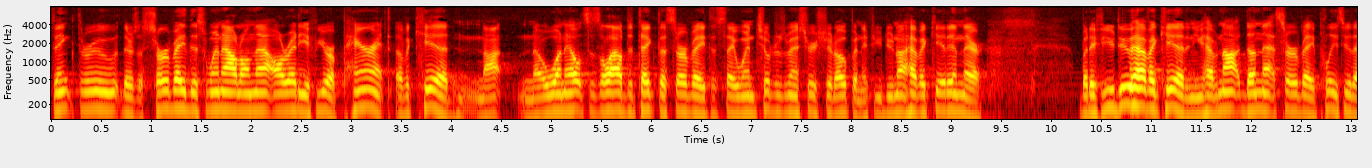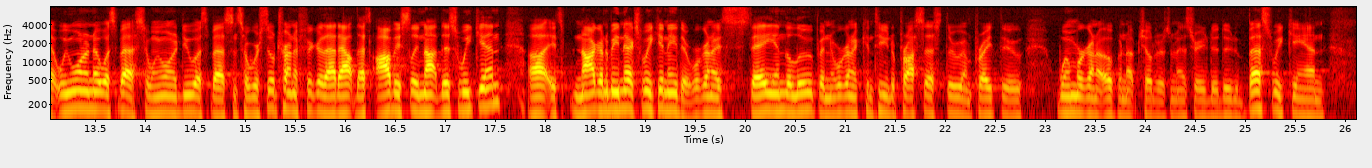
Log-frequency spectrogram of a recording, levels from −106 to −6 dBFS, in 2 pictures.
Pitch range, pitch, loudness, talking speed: 135-155 Hz, 145 Hz, -36 LUFS, 295 wpm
